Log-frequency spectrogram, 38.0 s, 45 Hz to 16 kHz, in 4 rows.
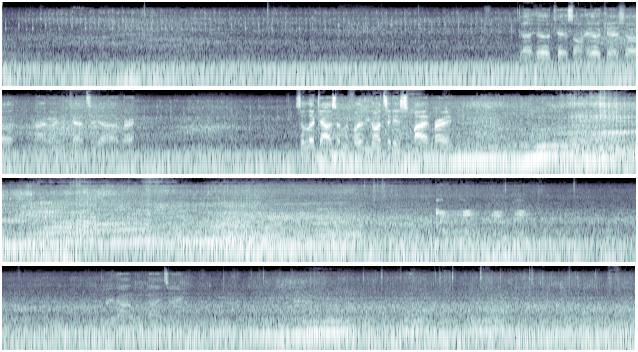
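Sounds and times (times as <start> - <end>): car engine accelerating through gears: 8.5 - 38.0.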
